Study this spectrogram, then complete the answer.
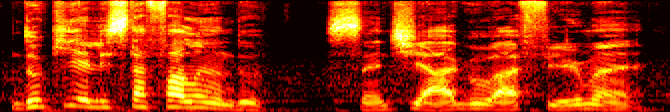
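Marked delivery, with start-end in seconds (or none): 0.0-1.3 high, quick anxious question; nervous question. A narrator's reading. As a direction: ask it fast and nervous, pitched up.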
